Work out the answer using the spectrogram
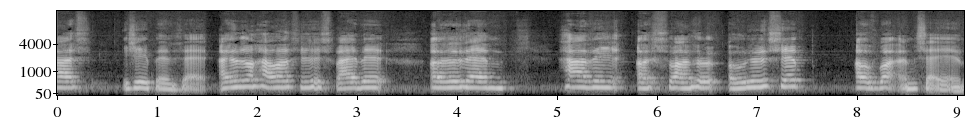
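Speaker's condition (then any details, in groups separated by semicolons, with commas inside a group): Tongue cancer, partial glossectomy, forearm graft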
